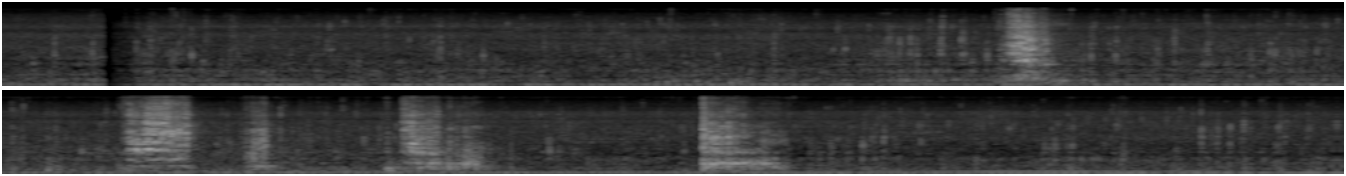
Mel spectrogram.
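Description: Thick beef rendang cooking down in a pan and being stirred, with a steady low sizzle under it. In the second half a utensil scrapes against the pan in about five short strokes.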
